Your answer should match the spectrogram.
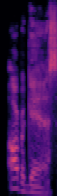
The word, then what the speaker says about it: Arbogast: Andrew Arbagast. Did I pronounce that right?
